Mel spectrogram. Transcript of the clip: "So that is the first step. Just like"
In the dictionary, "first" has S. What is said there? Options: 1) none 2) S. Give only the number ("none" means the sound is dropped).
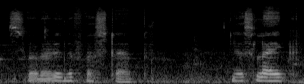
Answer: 1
